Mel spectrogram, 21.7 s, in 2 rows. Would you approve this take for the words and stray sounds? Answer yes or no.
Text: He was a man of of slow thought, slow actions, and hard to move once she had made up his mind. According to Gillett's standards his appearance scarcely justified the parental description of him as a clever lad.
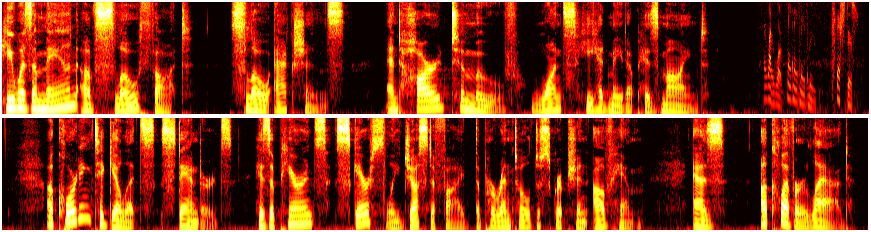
no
